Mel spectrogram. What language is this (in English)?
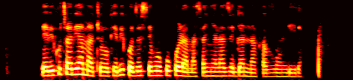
Ganda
